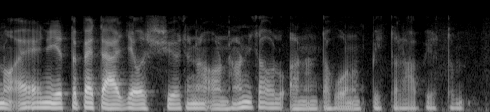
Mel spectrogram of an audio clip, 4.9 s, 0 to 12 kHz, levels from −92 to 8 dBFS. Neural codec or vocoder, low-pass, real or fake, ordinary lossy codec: none; 7.2 kHz; real; none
